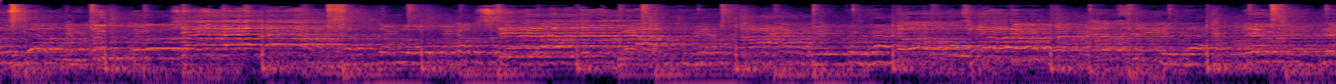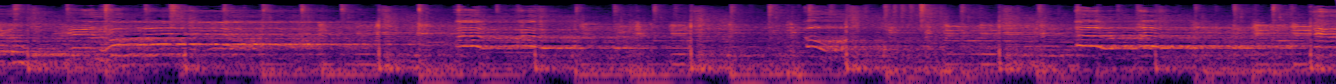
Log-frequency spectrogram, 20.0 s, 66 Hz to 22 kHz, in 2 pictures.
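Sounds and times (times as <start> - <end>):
woman singing: 0.0 - 15.0, 16.0 - 16.6, 17.4 - 20.0
bass guitar: 0.0 - 20.0
drums and cymbals: 0.0 - 20.0.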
